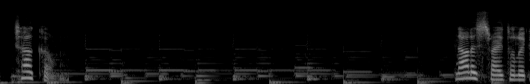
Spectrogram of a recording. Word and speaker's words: 조금: the word chalkum so that's jaw plus gum it's jalkam chakum now let's try to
